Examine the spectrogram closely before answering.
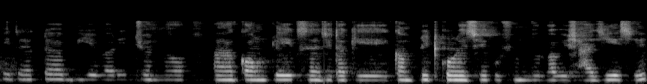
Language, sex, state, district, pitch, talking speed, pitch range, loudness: Bengali, female, West Bengal, North 24 Parganas, 210 Hz, 130 wpm, 200-215 Hz, -24 LUFS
